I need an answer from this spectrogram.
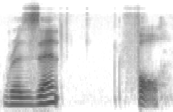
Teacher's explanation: you don't have to say the T because it comes after the N. Your tongue goes up to the N position.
